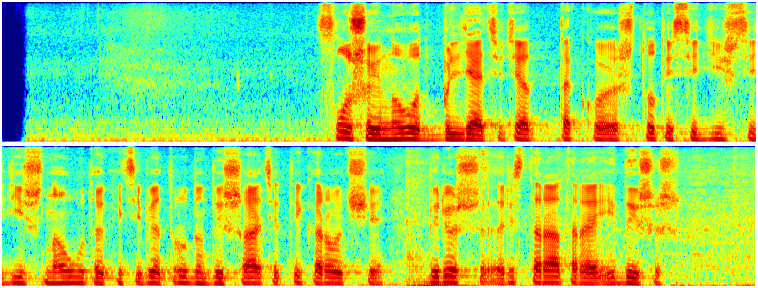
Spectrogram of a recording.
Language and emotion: Russian, neutral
